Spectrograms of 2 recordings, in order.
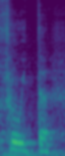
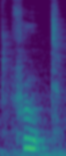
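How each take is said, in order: First: It is said with an extra 'i' vowel sound. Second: It is said without an 'i' vowel sound. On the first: The speaker calls it wrong. "it's not fruit" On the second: The speaker calls it right. "senza la I"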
